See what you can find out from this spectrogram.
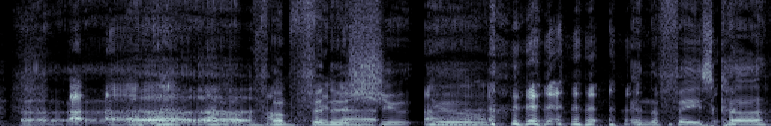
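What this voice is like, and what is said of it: Gangster voice impression. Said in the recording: “do an impression of like a gangster”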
